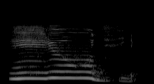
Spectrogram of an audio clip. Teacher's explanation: L russe n'est pas I alvéolaire, c'est pas L comme le français. L russe est dental, on touche les dents. Et il faut palataliser ce L. I, toucher le palais.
